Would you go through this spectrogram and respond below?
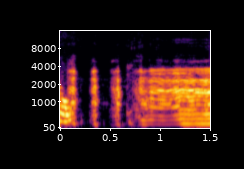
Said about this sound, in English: Sound like, you ever see them? They be drowning the bitch. It's crazy. That's the duck screaming.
